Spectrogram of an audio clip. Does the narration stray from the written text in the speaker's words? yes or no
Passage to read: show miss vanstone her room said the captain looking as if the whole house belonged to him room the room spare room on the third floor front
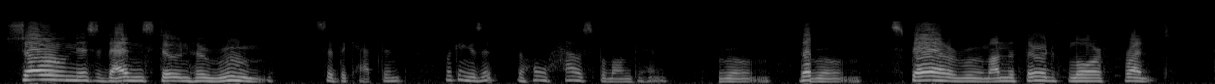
no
